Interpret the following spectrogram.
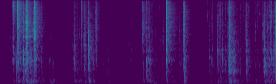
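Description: Plastic makeup tubes and lipstick cases clicking and clacking against each other and against a clear acrylic drawer as they are set in. The clatter comes in about four short bursts with brief silent gaps between them.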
